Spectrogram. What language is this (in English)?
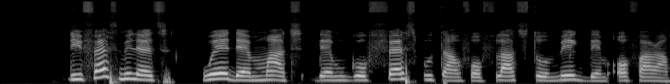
Nigerian Pidgin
